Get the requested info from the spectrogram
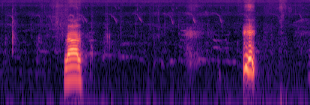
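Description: A chicken clucks once, briefly, about three seconds in, with faint chirping of small birds in the background.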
